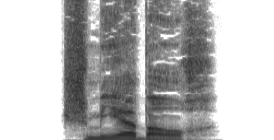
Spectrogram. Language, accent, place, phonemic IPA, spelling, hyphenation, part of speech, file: German, Germany, Berlin, /ˈʃmeːrˌbaʊ̯x/, Schmerbauch, Schmer‧bauch, noun, De-Schmerbauch.ogg
- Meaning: potbelly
